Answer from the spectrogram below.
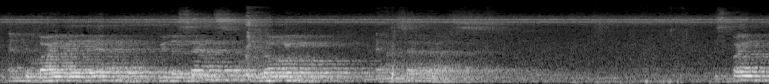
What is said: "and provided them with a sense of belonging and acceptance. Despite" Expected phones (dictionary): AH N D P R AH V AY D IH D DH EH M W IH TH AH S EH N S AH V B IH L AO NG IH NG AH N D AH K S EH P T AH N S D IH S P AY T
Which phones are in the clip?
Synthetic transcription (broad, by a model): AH N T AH B AY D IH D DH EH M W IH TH AH S EH N S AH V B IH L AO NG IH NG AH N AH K S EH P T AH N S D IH S P AY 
